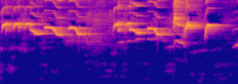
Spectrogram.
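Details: White-rumped shama in a singing duel, Medan bird versus forest bird from Nias; bright, high, clear whistled phrases that slur downward, delivered in two bursts with a short pause, plus a sharp upward flourish.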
